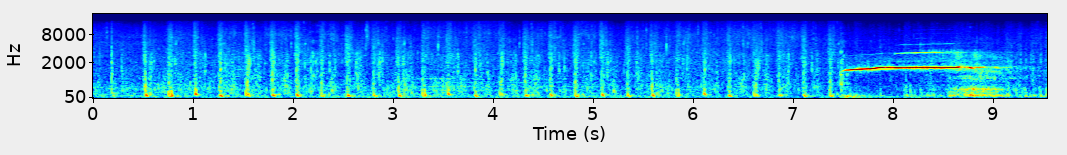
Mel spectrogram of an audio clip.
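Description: A horse in Ghost of Tsushima trots with a steady clip-clop of hooves, then lets out a loud, drawn-out neigh near the end.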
